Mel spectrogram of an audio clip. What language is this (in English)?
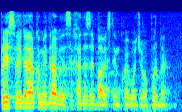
Croatian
